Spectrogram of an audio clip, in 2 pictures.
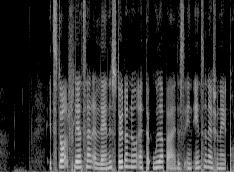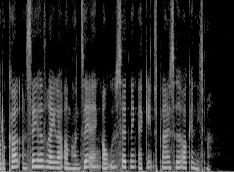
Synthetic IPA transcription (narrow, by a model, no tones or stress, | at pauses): e̝d̥sd̥o̝ɐ̰d̥fle̝ɐt͡sʰælʔælænəsd̥øɾɐnoʔæd̥ɑ̈ʔuð̞ˠɑ̈ːb̥ɑ̈ɪ̰d̥əse̝ne̝nd̥ɐnæɕo̝nɛ̰ːlpʰʁo̝t͡sʰo̝kʰɒ̽l̰ɒ̽mse̝ɡ̥ɐhe̝ðˠsʁɛ̰ɪlɐʔɒ̽mɦɒ̽nt͡sʰe̝̰ɐ̰eŋɒ̽ʔuð̞ˠsed̥ne̝ŋæɡ̥e̝̰ːnsb̥ʰlɑ̈ɪseð̰ˠɒɡ̥ænismɐ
